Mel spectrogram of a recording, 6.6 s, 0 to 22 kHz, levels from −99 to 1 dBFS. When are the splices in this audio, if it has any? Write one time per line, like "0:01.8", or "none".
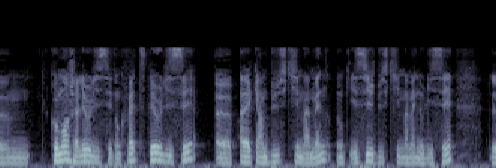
0:02.0
0:03.2
0:05.0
